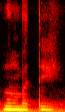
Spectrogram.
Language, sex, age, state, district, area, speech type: Malayalam, female, 18-30, Kerala, Palakkad, rural, read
